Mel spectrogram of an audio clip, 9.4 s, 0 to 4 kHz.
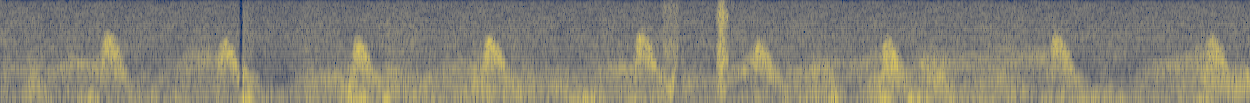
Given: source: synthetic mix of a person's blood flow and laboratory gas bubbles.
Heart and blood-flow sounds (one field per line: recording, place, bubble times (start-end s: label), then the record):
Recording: Doppler ultrasound of blood flow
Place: subclavian vein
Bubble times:
4.96-5.08 s: bubbles
5.36-5.46 s: bubbles
From the record:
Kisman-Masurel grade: 113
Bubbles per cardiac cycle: 1 to 2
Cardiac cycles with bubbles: 1 to 10%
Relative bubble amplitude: loud (0.450 to 0.775)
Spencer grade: 1 (occasional bubble signal discernible with the cardiac motion signal, with majority of cardiac periods free of bubbles)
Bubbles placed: anywhere in the cardiac cycle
